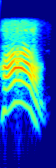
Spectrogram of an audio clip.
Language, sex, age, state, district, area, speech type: Maithili, female, 60+, Bihar, Muzaffarpur, rural, conversation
